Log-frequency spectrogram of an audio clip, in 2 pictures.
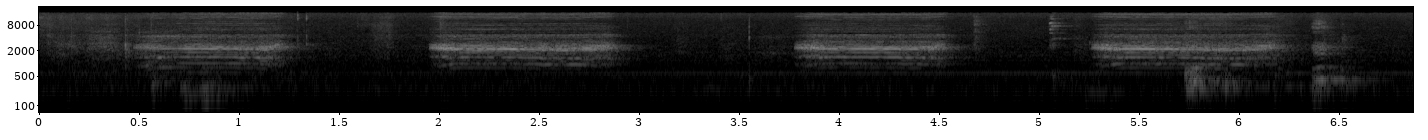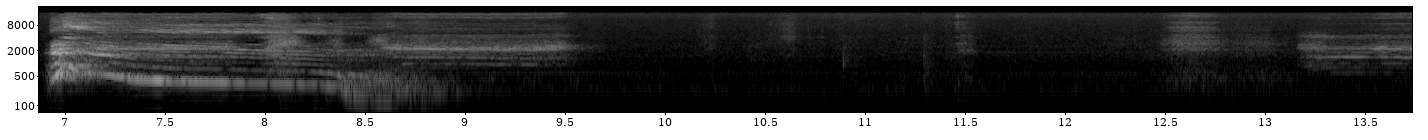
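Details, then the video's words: A golden retriever sings its first vocalizations. Short level tones are repeated about every two seconds, then comes a loud, sharply falling wail with wavering pitch, then quiet with faint notes. "the golden retriever singer"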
